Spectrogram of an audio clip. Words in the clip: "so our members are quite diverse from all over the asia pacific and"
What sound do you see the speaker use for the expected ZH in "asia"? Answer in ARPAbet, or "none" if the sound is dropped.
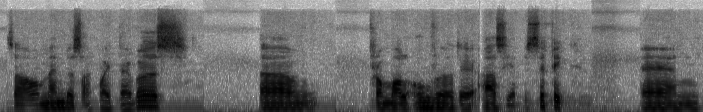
S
